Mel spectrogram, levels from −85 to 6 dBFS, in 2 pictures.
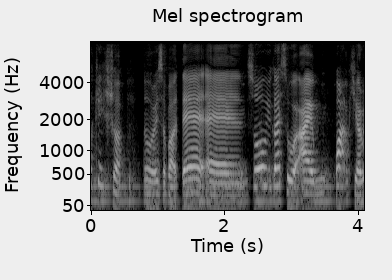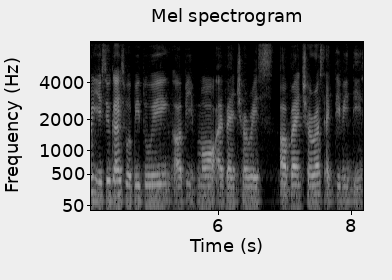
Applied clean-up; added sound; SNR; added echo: neural mask model RNNoise.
